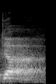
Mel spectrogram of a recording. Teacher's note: the word da the second format drops after the d sound the first formant raises after the d sound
